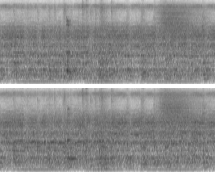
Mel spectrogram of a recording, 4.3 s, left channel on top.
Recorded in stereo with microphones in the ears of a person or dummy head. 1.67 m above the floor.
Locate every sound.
0.0 s a machine running: 25° right (ahead or behind), 1.0 m
1.3 s a cowbell: 70° left (ahead or behind), 0.9 m
3.1 s a whoosh: 25° right (ahead or behind), 1.6 m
